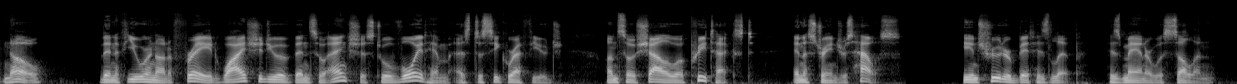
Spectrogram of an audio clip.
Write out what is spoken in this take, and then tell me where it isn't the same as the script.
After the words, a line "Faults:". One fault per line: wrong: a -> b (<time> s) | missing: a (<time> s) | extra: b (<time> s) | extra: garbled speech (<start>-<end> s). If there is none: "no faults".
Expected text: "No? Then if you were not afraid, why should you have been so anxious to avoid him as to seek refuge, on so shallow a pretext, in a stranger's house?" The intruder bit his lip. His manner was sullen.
"No? Then if you were not afraid, why should you have been so anxious to avoid him as to seek refuge, on so shallow a pretext, in a stranger's house?" The intruder bit his lip. His manner was sullen.
Faults:
no faults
